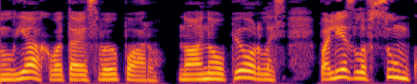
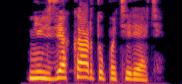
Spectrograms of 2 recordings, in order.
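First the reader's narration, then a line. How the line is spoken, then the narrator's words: Snapping. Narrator (Russian): огрызнулась она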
